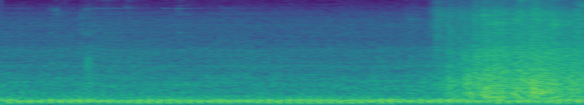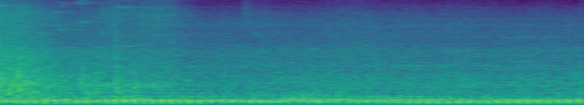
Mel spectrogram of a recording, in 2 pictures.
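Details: Steady, even low thump from a motorbike engine collected from the service centre after three days of repair for an engine noise, rain and a passing hiss behind; no knocking or ticking, the earlier noise is gone.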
